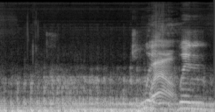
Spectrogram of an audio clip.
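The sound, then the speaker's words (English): A motorcycle engine revs out front, a low, steady rumbling drone running continuously beneath people talking. “Well, that matches the motorcycle that's revving out front.”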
